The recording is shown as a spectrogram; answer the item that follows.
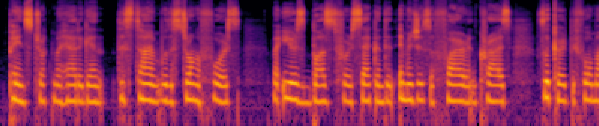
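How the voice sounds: This is a natural reading voice. The passage is read through in it.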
